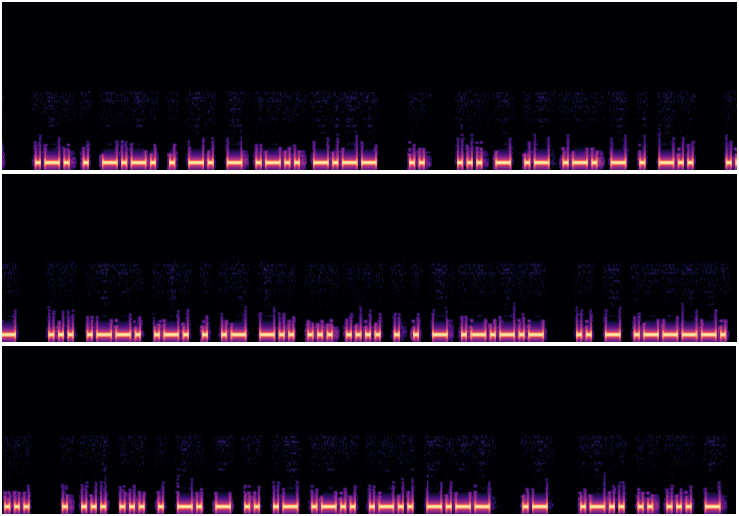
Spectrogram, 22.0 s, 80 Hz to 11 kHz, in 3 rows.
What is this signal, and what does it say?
Morse code, heard as a keyed tone, about 25 wpm, 600 Hz. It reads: RECENTLY I STARTED A SPREADSHEET. IT'S ESSENTIALLY A LIST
